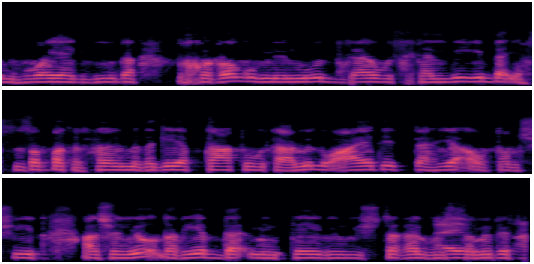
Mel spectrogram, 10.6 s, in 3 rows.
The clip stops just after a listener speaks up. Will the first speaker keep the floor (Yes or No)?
No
